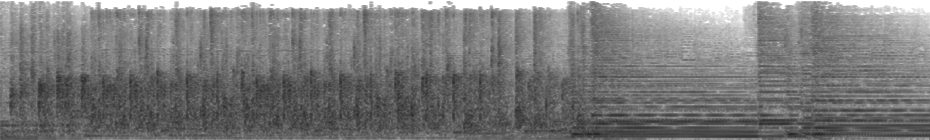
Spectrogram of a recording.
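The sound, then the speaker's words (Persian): A crowd applauds steadily with dense, continuous clapping for about six seconds, then the clapping fades as sustained music with a bright melodic line takes over. “نو بیا هم تاسو ټول نډیر مننه چې رالی د زما لپاره د ویاړو د تشویق زه ډیر زیات مننه.”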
